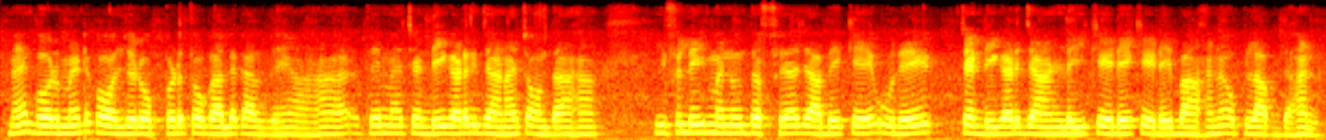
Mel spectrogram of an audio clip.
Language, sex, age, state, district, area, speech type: Punjabi, male, 18-30, Punjab, Rupnagar, rural, spontaneous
